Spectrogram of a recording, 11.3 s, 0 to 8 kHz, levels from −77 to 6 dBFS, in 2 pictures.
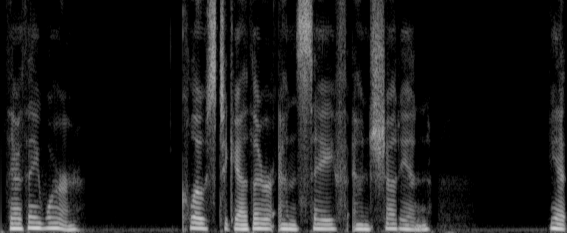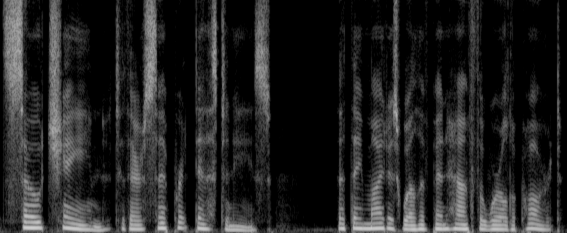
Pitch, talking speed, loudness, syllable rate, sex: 145 Hz, 150 wpm, -18 LUFS, 4.8 syllables/s, female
